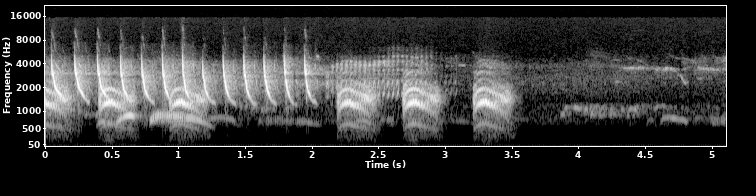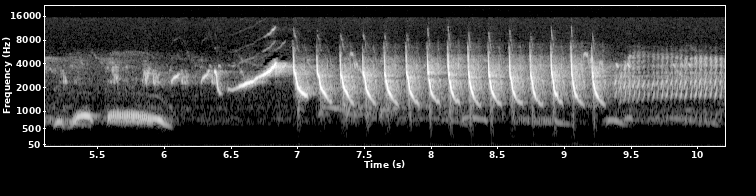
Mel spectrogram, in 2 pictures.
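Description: Birds calling: one bird gives two fast runs of repeated down-slurred whistled notes, about six a second, each run opened by a rising note. Between the runs come lower, arched calls from other birds.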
